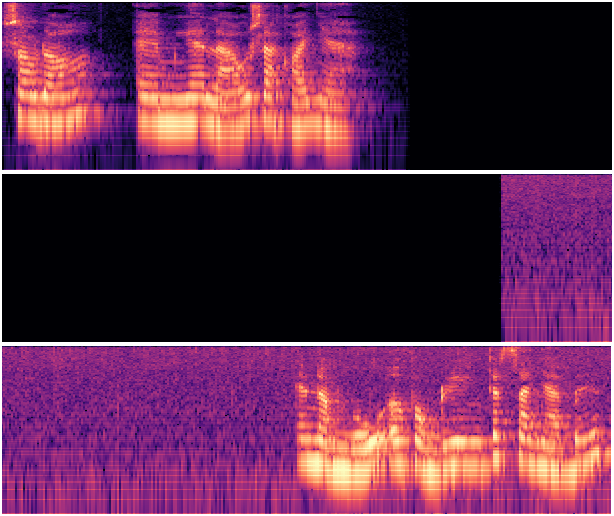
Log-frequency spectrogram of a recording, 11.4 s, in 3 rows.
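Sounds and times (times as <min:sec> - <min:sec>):
speech: 0:00.0 - 0:02.3, 0:09.5 - 0:11.4
heavy rain on a roof: 0:06.9 - 0:11.4.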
